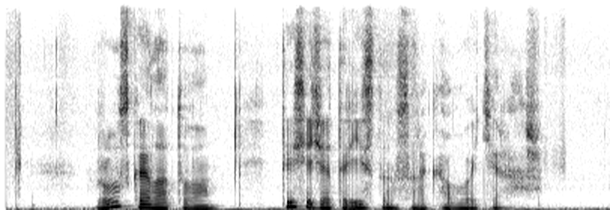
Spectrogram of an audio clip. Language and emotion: Russian, sad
